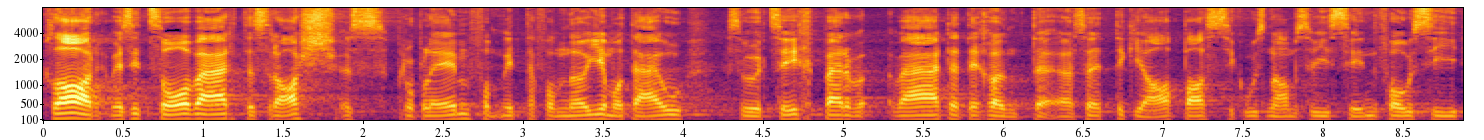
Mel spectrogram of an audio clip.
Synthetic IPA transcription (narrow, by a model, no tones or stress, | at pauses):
kʰlɑːɾʋɛsɪt͡ssoːʋæːɾd̥ɑsɾɑʃəspɾɔb̥leːmfmɪt̪fɔmnœʏəmɔd̪æləsʋʏɾdsɪχt̚b̥ɑːɾʋæːd̥əd̥̪ɛχœnt̪əəsɛt̪ːɪɡiɑːpɑsɪɡ̥usnɑːmsʋiːssɪnfɔlsiː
